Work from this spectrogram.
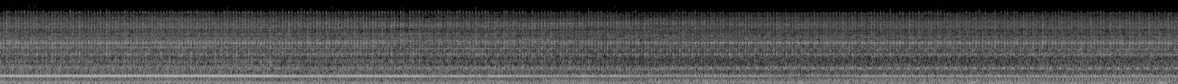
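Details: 2006 Nissan Maxima at idle: steady idle with a fast, fairly even light rattle of about four a second over a hissy background; timing chain rattle suspected.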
